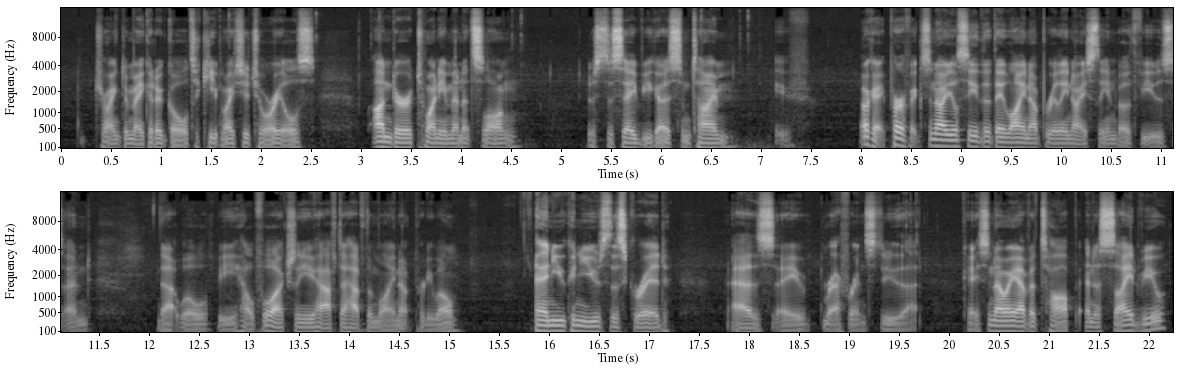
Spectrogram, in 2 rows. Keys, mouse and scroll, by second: 1.0-5.7 drag, 7.1 KP_Divide, 7.1 BackSpace, 11.3 n, 12.2 n, 20.8 middle click, 21.2 middle click, 21.5 middle click, 21.9 middle click.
